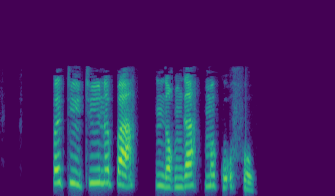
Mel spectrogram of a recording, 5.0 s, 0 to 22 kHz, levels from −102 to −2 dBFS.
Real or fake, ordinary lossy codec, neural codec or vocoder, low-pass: fake; MP3, 32 kbps; vocoder, 24 kHz, 100 mel bands, Vocos; 5.4 kHz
